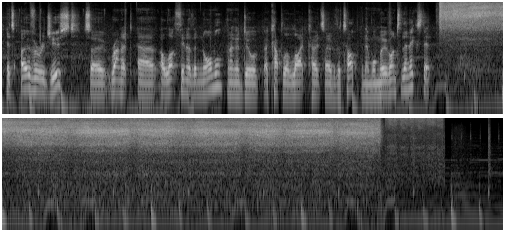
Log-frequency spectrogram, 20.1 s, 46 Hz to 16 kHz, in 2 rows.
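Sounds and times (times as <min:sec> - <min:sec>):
spray gun hissing: 0:08.7 - 0:18.9.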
